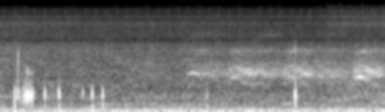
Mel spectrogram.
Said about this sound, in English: And the crows just keep coming.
